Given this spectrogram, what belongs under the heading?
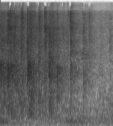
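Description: Audience at a direct selling seminar breaks into applause, a brief patter of clapping from a crowd in a hall, moderately loud and steady.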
